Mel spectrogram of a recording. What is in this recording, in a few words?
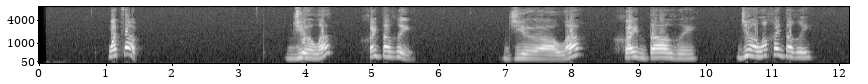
Sakha Hows life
